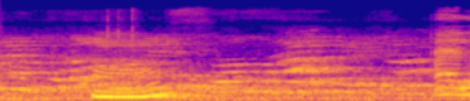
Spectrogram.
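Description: Speech: voices sounding out Arabic letter names, with one short spoken syllable about half a second in.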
